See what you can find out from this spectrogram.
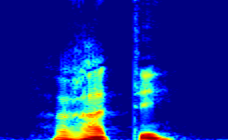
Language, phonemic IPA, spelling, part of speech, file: French, /ʁa.te/, rater, verb, Fr-rater.ogg
- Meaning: 1. to miss (an event or a thing) 2. to screw up; to mess up 3. to fail to fire; to misfire 4. to fail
